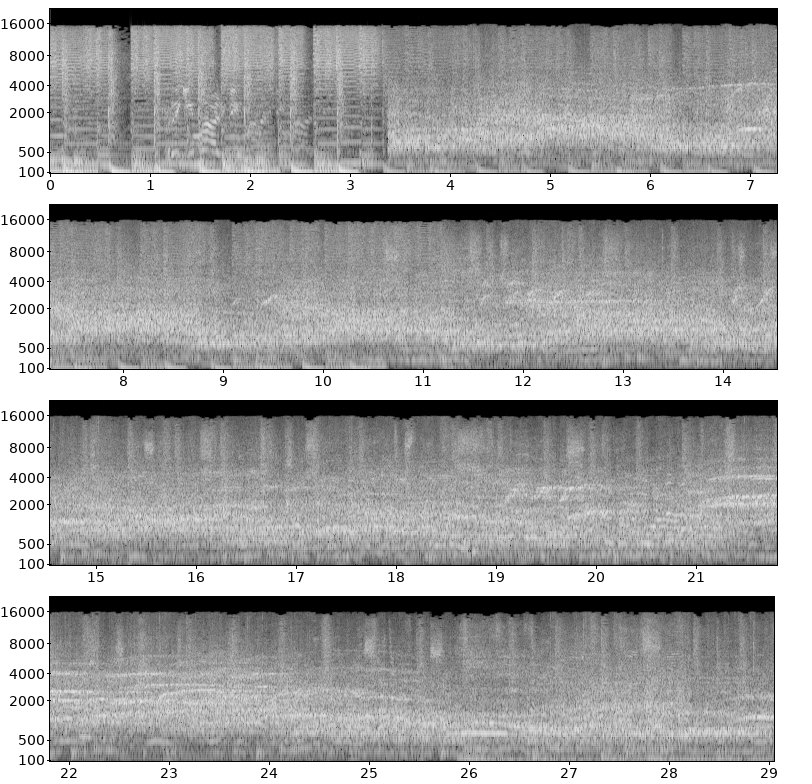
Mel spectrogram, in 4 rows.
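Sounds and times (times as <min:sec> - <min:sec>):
dance music bass beat: 0:00.0 - 0:29.0
crowd noise: 0:00.9 - 0:29.0.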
